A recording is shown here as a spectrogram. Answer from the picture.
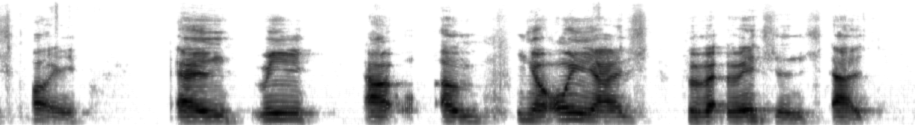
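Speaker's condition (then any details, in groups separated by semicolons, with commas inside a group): Cerebral palsy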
